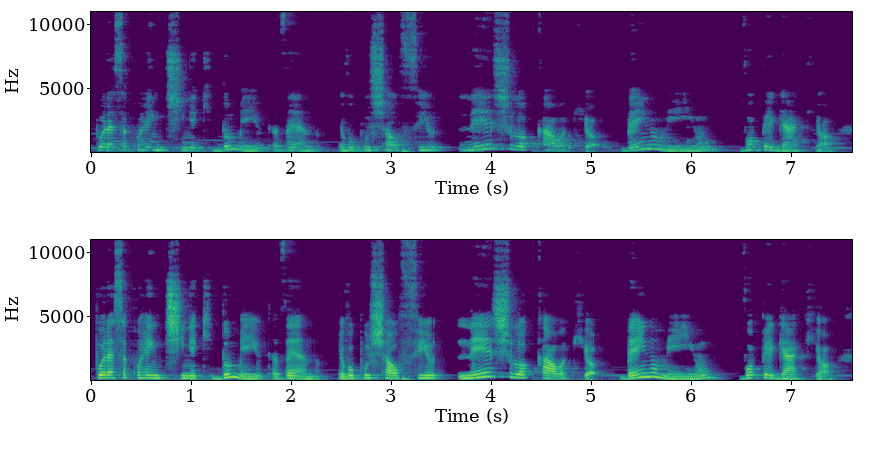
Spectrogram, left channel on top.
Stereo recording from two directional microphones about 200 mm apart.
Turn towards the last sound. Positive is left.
turn(degrees=-10)  # may be behind; listen again after turning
